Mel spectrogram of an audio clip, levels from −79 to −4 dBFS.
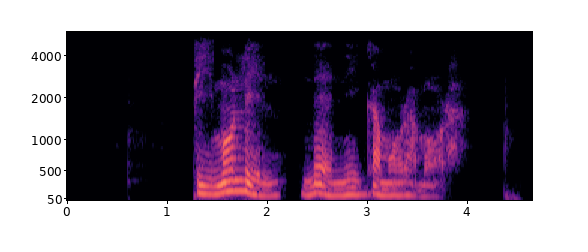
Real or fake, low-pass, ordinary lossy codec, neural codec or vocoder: fake; 5.4 kHz; AAC, 24 kbps; codec, 16 kHz in and 24 kHz out, 1 kbps, XY-Tokenizer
